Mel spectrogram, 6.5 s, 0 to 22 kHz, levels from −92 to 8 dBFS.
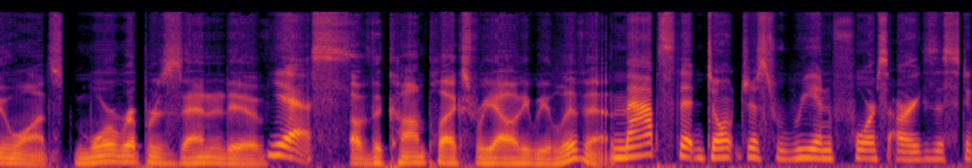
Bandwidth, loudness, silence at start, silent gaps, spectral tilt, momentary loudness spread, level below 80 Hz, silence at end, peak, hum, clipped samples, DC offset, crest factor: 17 kHz; -23 LUFS; 0 s; none; -5 dB/octave; 6 LU; -38 dBFS; 0 s; -4 dBFS; none; under 0.1%; under 0.1%; 18 dB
